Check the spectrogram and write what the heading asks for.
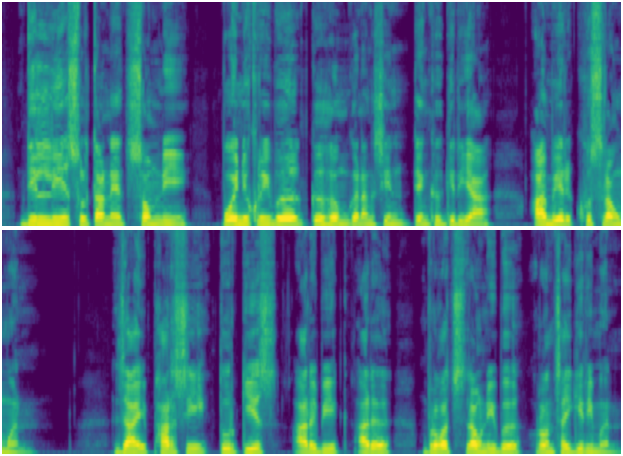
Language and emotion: Bodo, neutral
